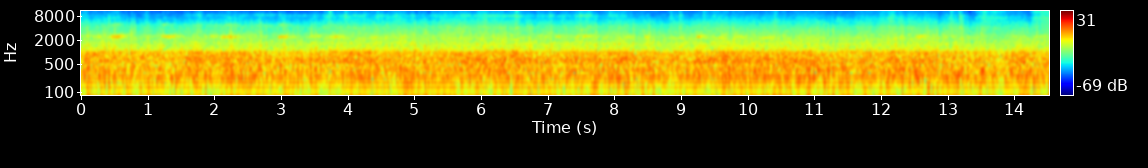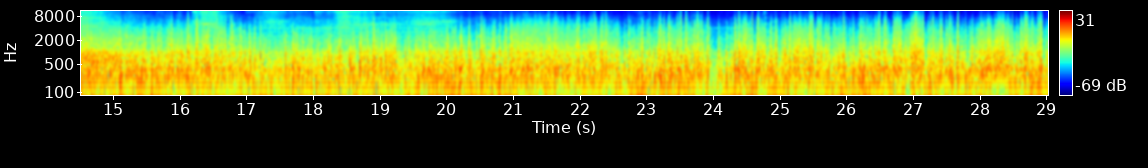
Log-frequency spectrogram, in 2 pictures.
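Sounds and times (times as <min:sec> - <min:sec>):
train wheels rumbling in tunnel: 0:00.0 - 0:29.0.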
